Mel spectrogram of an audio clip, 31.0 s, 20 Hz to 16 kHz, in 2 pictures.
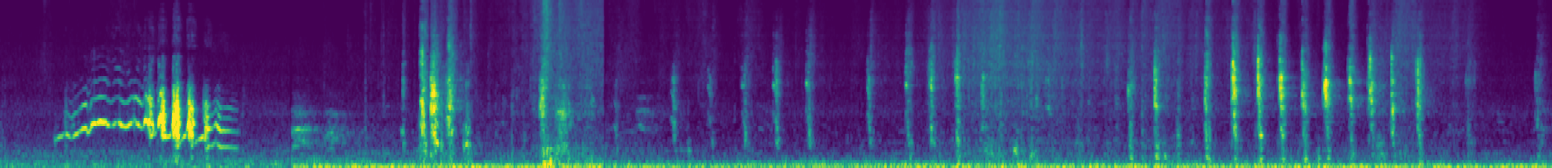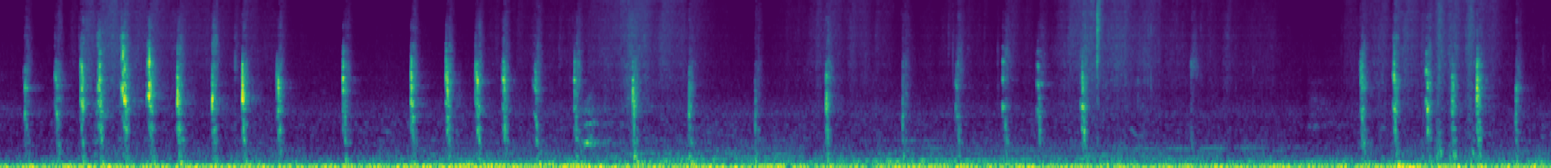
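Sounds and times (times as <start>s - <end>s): foxes gekkering: 0.4s - 3.1s.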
